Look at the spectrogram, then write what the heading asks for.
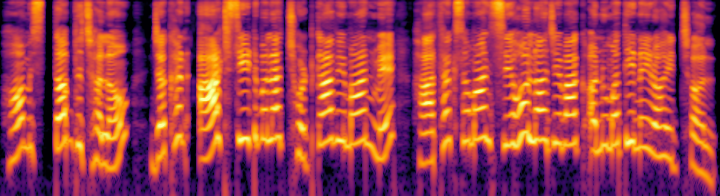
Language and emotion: Maithili, surprised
